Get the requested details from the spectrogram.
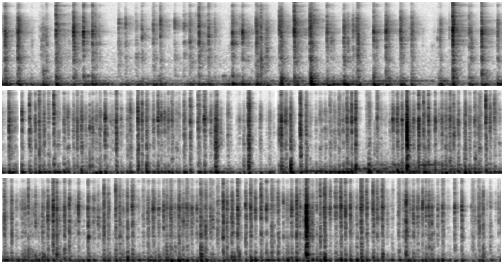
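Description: A full-size black plastic computer keyboard lies flat while its keys are tapped and typed on quickly with long dark-painted nails and fingertips. The result is a dense, steady stream of short, dry, bright clicks and clacks over a soft low rumble, with a few sharper, louder taps standing out.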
